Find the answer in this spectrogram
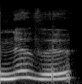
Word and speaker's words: neveux: So, for example, un gâteau, a cake, des gâteaux, cakes, un neveu, a nephew, des neveux, nephews. Notice that the X which forms the plural is silent.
